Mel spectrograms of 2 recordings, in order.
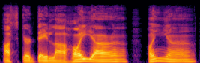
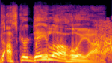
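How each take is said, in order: First: Oscar De La Hoya stretched slowly; slow savoring read. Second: Oscar De La Hoya said loud with a laugh; loud laughing read. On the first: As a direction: draw out each syllable of Oscar De La Hoya. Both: Shown as a demonstration. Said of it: "I like the variation".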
